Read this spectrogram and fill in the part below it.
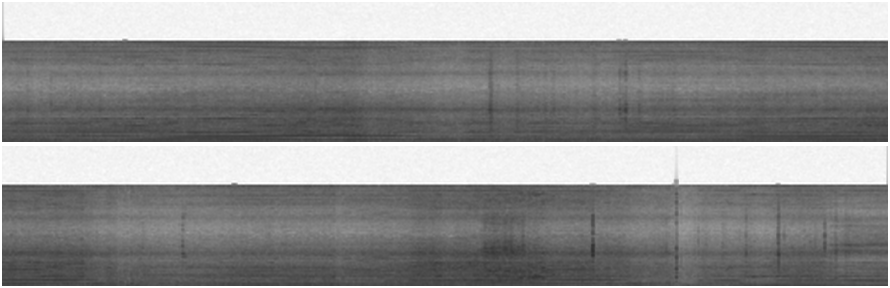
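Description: A race car engine roars loudly up close, its pitch rising and dipping through each lap.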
